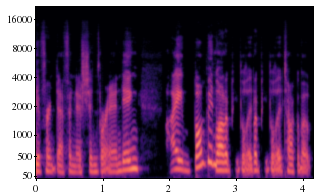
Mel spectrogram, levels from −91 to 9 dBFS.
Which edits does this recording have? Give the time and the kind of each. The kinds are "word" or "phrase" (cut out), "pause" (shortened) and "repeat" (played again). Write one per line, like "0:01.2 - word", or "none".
0:00.9 - word
0:02.7 - word
0:03.3 - repeat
